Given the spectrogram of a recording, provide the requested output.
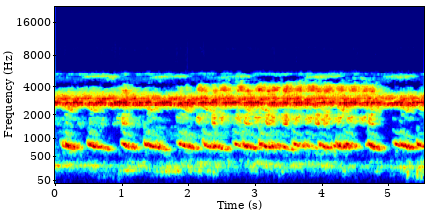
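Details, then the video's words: Night frog chorus at a lake, many animals giving quick, rhythmic croaking notes about three per second, layered over a constant high-pitched insect buzz and faint low rumbling. "Lakeside night creatures and frog sounds"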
